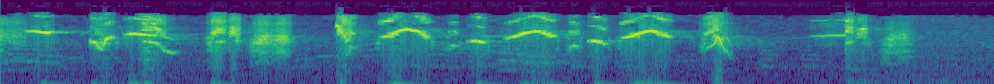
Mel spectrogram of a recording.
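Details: Oriental magpie-robin in full song, recorded for teaching birds to sing: arched whistles rising and falling, mixed with noisy rasping notes, delivered in quick phrases before a short gap and a final high note.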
